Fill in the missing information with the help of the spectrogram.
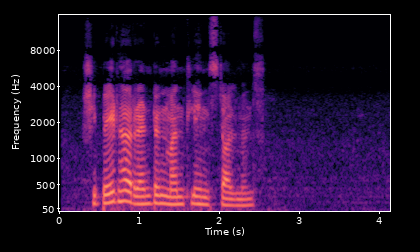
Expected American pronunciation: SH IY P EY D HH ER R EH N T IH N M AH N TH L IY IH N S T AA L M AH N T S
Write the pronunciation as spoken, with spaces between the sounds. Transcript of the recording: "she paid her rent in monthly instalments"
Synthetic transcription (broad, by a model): SH IY P EY D HH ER R EH N T IH N M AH N T L IY IH N S T AA L M AH N T S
